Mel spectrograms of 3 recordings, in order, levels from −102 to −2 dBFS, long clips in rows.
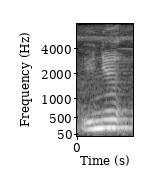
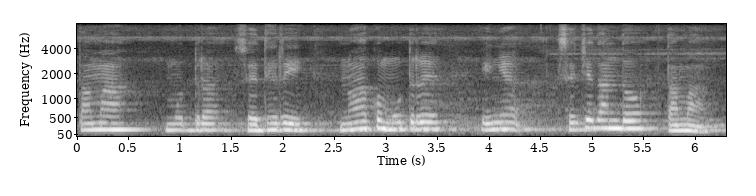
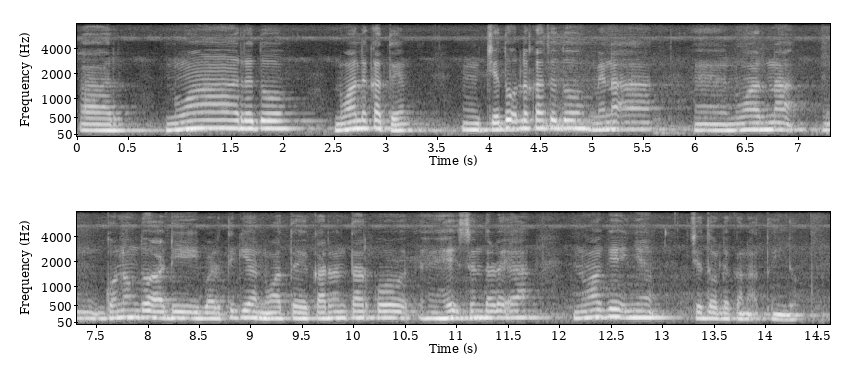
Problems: constant background noise, background conversations at intervals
